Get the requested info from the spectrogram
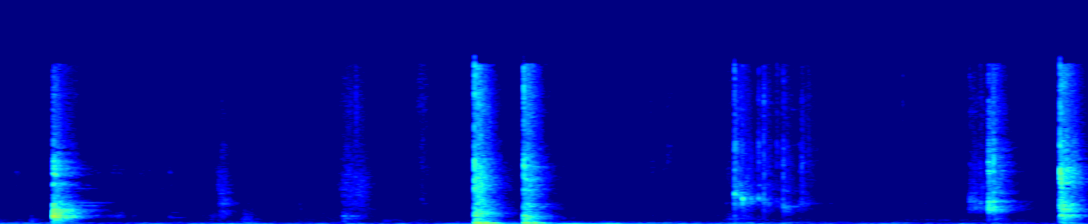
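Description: Scattered sharp knocks and clicks, about six of them, from a plastic spoon stirring in a stainless steel mixing bowl and tapping against it. The loudest comes about half a second in, and a close pair follows at about three and a half and four seconds.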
